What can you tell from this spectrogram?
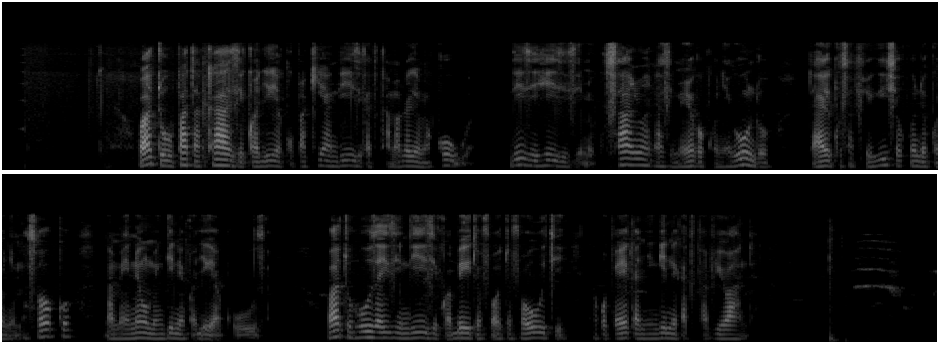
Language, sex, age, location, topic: Swahili, male, 18-24, Dar es Salaam, agriculture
